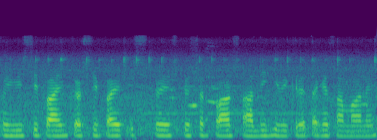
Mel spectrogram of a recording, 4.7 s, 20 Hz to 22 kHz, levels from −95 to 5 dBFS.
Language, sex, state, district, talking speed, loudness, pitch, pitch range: Hindi, male, Madhya Pradesh, Dhar, 180 wpm, -20 LUFS, 155 Hz, 150-160 Hz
